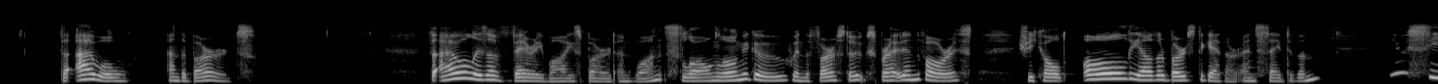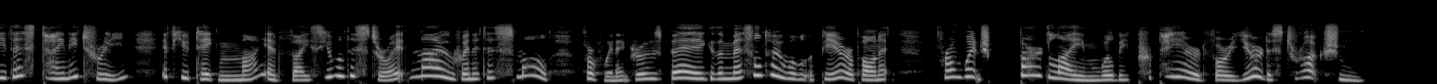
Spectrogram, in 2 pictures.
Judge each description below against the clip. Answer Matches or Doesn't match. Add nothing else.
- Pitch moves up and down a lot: Matches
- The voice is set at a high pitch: Matches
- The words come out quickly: Doesn't match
